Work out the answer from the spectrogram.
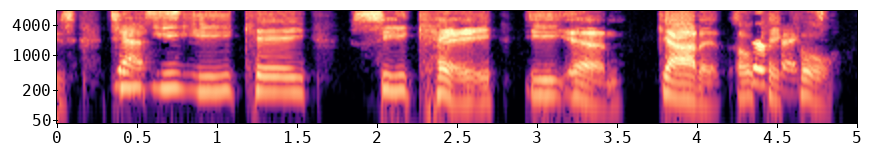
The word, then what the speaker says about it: Tecken: Teekcken.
